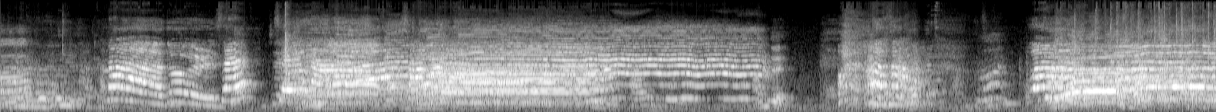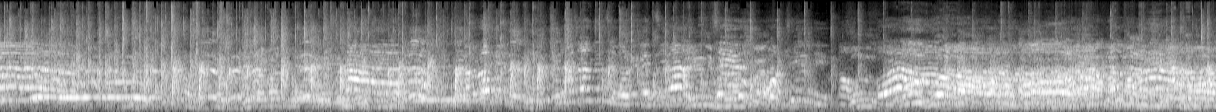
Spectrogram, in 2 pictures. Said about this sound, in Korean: 잡고 나서 환호성을 해주시면 됩니다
